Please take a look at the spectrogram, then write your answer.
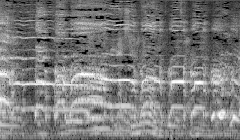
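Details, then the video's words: Contest of Balenggek chickens, landiak class, at Ampang Kualo in Solok city; several roosters give chains of short, bouncing, arched crow syllables, overlapping densely and continuously, with faint human voices behind. "Kontes Ayam kukuak balenggek kls landiak"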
